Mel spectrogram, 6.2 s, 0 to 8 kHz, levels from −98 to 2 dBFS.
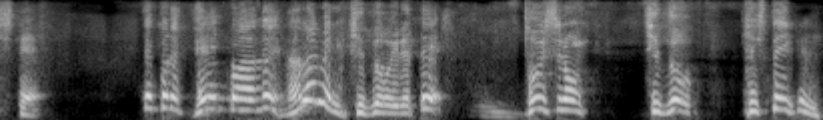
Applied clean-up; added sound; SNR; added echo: neural mask model Resemble Enhance denoiser.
